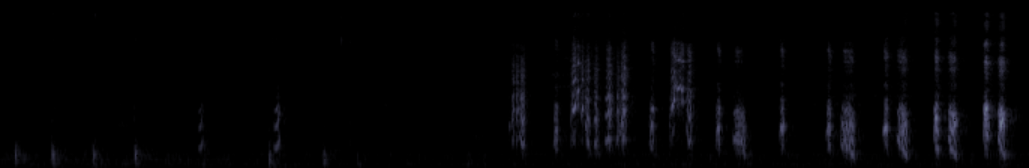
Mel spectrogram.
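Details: Partridge voice used to lure birds for hunting: a few faint, spaced clicks give way to a dense run of hoarse, rapid chuck notes that grow louder toward the end.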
